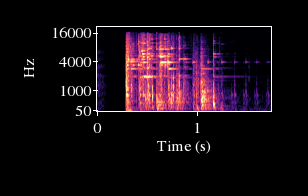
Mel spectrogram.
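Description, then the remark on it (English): A crown in a purple bag drops from a counter and breaks on a stone floor: a sharp crash followed by a rapid burst of bright, glassy shattering and clinking that trails off into a few faint tinkles. “The bag with the crown fell to the stone floor.”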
